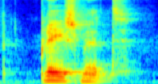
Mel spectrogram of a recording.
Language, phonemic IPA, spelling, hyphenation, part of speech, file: Dutch, /ˈpleːsmɛt/, placemat, place‧mat, noun, Nl-placemat.ogg
- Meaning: place mat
